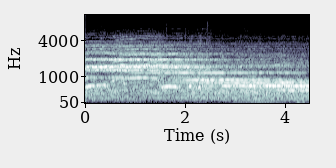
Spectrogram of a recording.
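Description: Live psychedelic rock band playing a droning passage: held keyboard and electric guitar tones stacked on top of each other, some of them sliding slowly up and down in pitch, with no clear drum strikes.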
